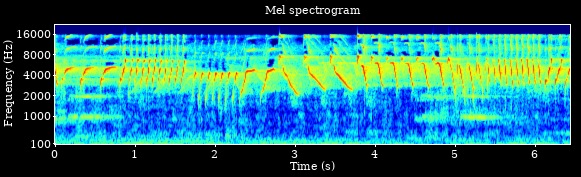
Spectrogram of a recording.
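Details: Young canary singing a long, fast song to spur other young birds into song: rapid trills of steep downward-sweeping notes, high rolling phrases and sharp upslurs, shifting from one trill type to the next without pause.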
